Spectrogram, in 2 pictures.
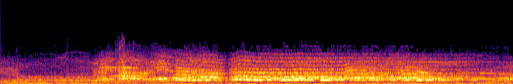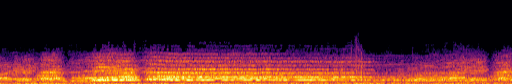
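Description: Many voices singing together in a Tongan lakalaka, holding long chanted lines in phrases with brief breaks about three and seven seconds in.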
